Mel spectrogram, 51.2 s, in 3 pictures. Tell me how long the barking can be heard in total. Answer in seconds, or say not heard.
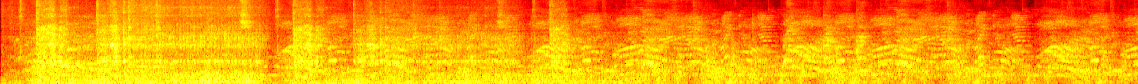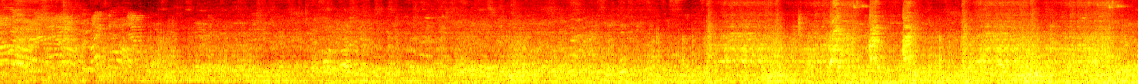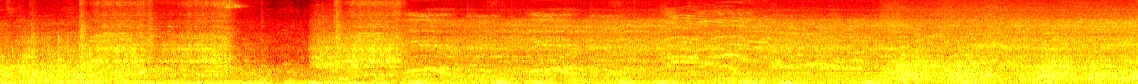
4 s.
